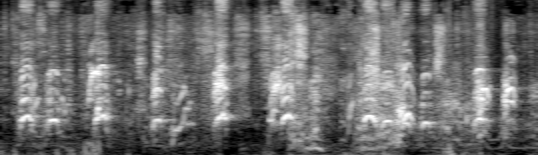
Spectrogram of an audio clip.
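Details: High, piping whimpers and short yelps as a mother dog calls her puppies, coming in quick bursts roughly two or three per second, some sliding upward, with a fuller cluster midway.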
